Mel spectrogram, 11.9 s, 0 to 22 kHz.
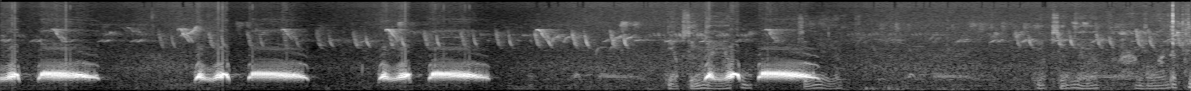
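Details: Wild Spotted Dove with a deep voice, about 20 m away, calling back to a caged decoy dove during a hunt; low mellow coos in bursts of one to three notes, then softer coos mixed with a man talking and faint music.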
